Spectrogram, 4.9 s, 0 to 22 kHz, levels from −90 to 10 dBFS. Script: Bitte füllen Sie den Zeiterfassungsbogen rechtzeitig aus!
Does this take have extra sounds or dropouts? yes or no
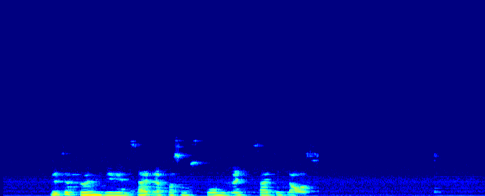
no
